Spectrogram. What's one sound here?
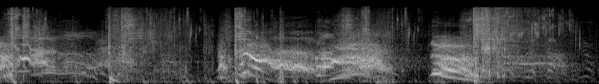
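Heavy blows thud and smack against flesh.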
